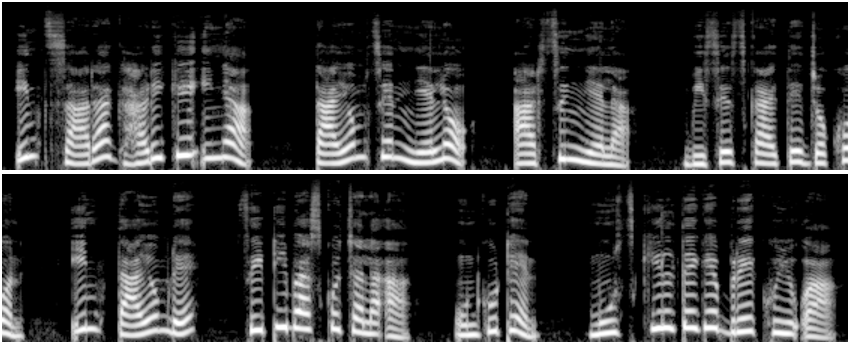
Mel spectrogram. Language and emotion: Santali, fearful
